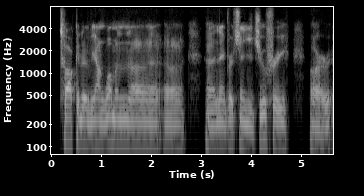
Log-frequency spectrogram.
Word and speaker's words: Giuffre: One talkative young woman named Virginia Giuffre, or Giuffre, however they pronounce it. I pronounce it the way the musician Jimmy Giuffre did.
